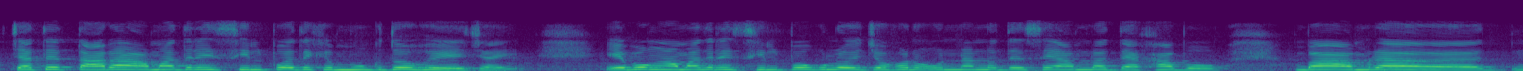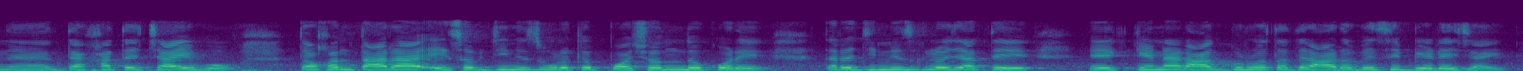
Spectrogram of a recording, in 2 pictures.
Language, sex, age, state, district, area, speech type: Bengali, female, 45-60, West Bengal, Bankura, urban, spontaneous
